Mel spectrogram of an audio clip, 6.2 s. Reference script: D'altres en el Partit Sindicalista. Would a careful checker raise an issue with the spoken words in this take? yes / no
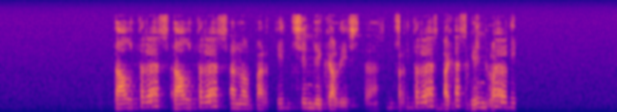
yes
